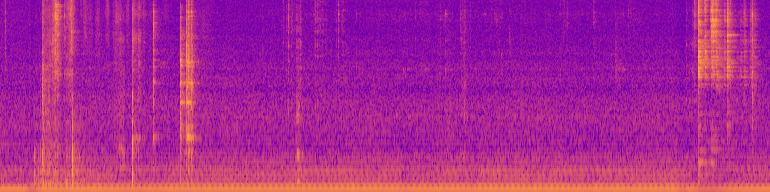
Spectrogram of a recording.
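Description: Kitchen clinks and knocks as a glass mason jar of dried raspberry leaf and a stainless steel tea infuser are handled over a kitchen scale and saucepan. There are a few sharp knocks in the first four seconds, faint ticks in the middle, and a burst of metallic clatter about fourteen seconds in, all over a steady low hum.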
